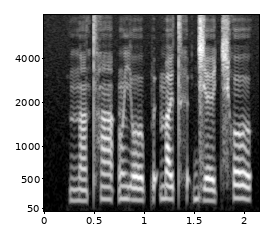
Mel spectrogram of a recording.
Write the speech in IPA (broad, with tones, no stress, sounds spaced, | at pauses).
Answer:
n ã˨ tʰ ã˦ ʔ ũ˦˨ j o˨ ʊ̯ p ɪ˦ ʔ m a˦˨ ɪ̯ tʰ ɪ˦ ʔ d͡ʑ e˨ ɪ̯ t͡ɕʰ o˦˨ ʊ̯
